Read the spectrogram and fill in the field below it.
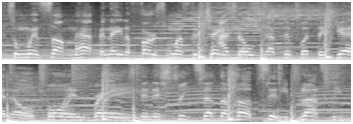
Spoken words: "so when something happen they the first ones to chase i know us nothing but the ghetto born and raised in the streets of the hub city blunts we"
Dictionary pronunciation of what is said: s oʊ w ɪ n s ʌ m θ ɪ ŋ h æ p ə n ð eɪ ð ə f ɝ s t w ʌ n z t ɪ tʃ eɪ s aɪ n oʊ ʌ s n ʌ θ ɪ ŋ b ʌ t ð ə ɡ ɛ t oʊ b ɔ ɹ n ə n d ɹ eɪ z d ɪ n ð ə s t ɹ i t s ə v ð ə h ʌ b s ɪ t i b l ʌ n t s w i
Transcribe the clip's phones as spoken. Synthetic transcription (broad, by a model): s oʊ w ɪ n s ʌ m θ ɪ ŋ h æ p ə n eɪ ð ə f ɝ s t w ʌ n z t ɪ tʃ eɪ aɪ n oʊ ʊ n ʌ θ ɪ ŋ b ʌ t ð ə ɡ ɛ t oʊ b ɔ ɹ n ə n ɹ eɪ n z ɪ n ð ə s t ɹ i t s ə v ð ə h ʌ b s ɪ t i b l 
